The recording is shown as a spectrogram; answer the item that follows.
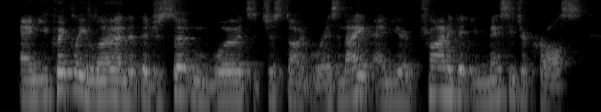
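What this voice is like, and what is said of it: Softened Australian accent. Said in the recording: “it's not super strong Melbourne, right? ... it's watered down a little bit ... a beautiful Australian accent ... an accent that's changed”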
